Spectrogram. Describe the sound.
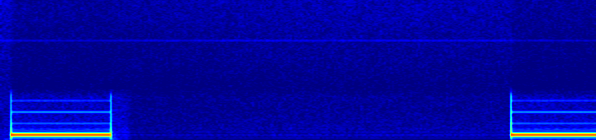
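Telephone ringback tone sounds while someone is being phoned: two steady, mid-pitched tones, each lasting about a second, separated by a long silence. The second tone is cut off at the end, and no one talks.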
